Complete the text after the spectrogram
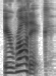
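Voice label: "erotic", English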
